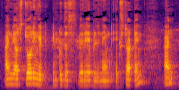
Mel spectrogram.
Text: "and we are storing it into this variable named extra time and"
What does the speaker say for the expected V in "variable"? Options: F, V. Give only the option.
V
